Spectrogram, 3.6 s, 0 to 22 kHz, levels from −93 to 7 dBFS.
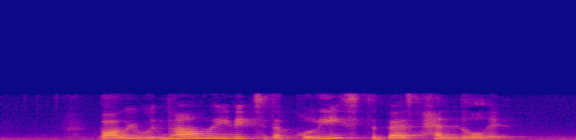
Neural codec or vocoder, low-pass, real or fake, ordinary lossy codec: codec, 16 kHz, 0.8 kbps, ZipCodec; 7.2 kHz; fake; none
